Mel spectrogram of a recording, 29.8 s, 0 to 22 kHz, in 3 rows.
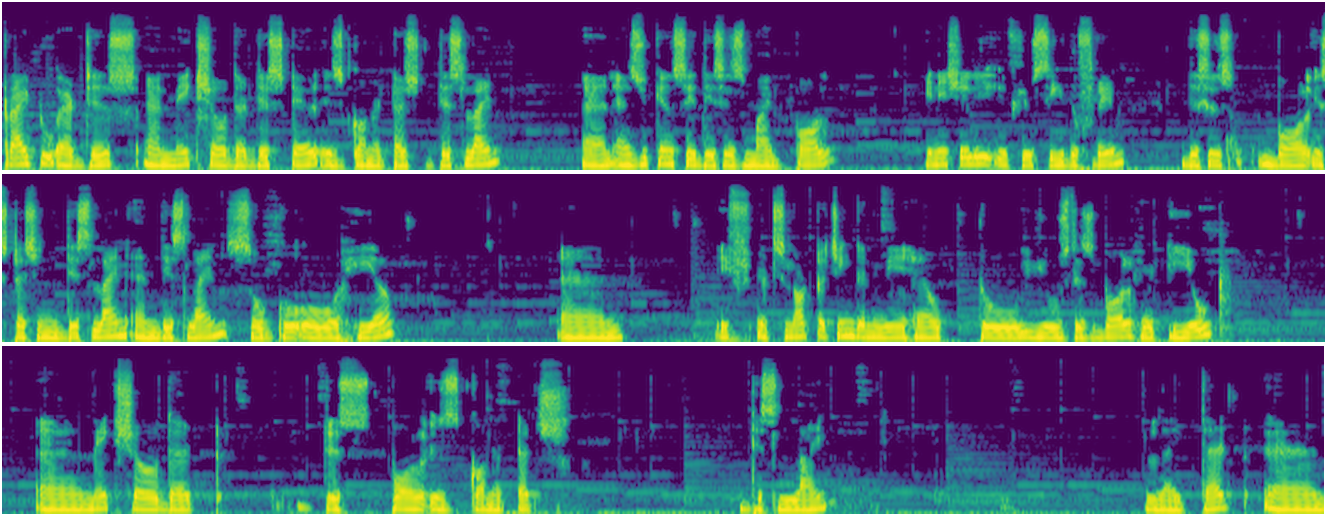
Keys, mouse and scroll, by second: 3.1 click, 7.3-10.4 drag, 11.9-14.9 drag, 17.2 click, 18.4 u, 19.6-23.3 drag, 24.6 Right, 27.4 Left, 28.9 click.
